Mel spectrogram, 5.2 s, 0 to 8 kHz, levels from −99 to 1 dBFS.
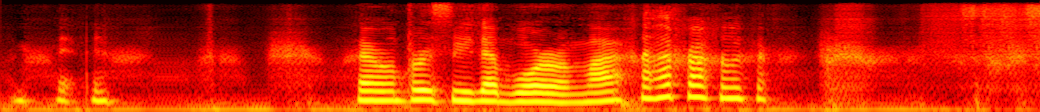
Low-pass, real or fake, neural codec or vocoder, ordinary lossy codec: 7.2 kHz; fake; codec, 16 kHz, 0.5 kbps, FreqCodec, larger model; none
